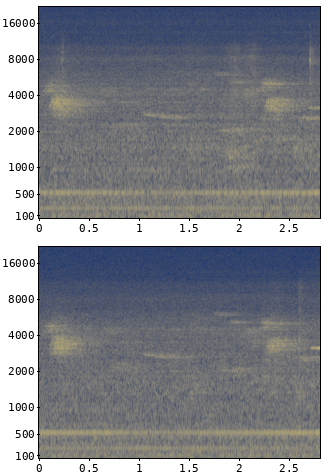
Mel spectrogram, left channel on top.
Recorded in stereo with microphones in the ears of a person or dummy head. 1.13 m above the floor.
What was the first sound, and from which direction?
An insect, 40° left (ahead or behind).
